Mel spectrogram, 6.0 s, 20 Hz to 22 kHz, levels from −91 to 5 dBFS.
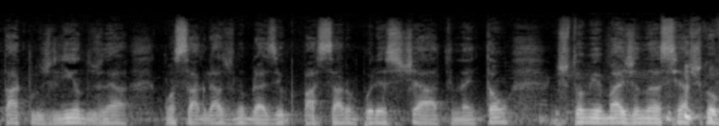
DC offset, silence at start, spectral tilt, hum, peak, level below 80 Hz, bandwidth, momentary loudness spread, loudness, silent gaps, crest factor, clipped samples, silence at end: under 0.1%; 0 s; -6 dB/octave; none; -6 dBFS; -40 dBFS; 13.5 kHz; 12 LU; -26 LUFS; none; 20 dB; under 0.1%; 0 s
